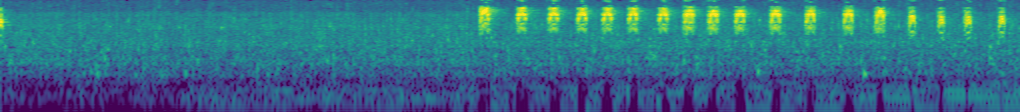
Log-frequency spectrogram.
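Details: Golden grasshopper (belalang emas) in a clear recording for training songbirds, long bursts: after three seconds of soft background hiss, sharp high buzzy pulses begin, repeated steadily about one and a half times per second.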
